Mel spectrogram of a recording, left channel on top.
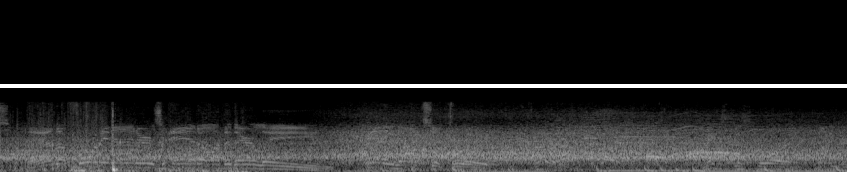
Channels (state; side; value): silent; left; digital silence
